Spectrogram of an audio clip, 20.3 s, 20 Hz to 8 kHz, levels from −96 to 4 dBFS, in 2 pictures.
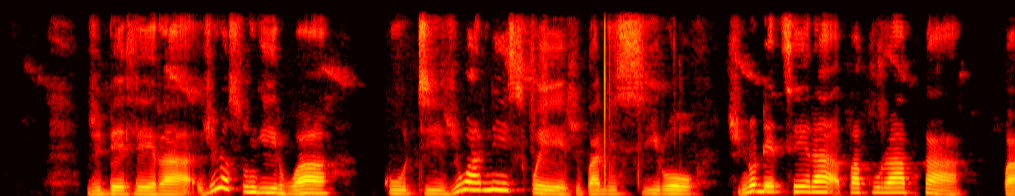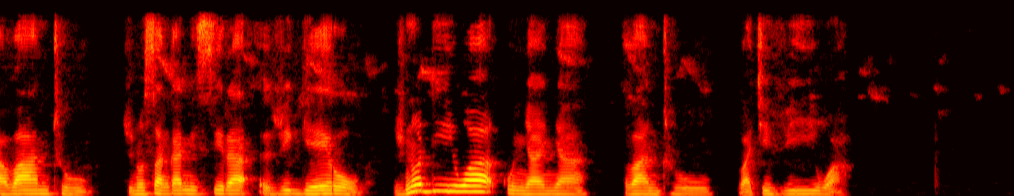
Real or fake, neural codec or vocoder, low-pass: fake; vocoder, 44.1 kHz, 128 mel bands every 256 samples, BigVGAN v2; 7.2 kHz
